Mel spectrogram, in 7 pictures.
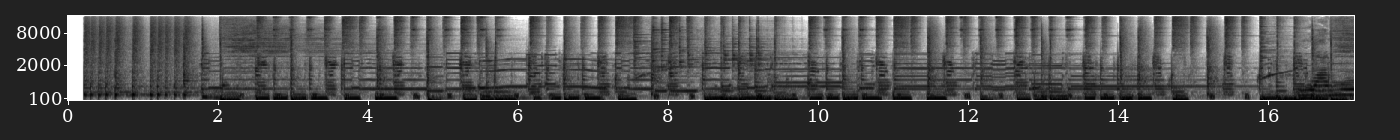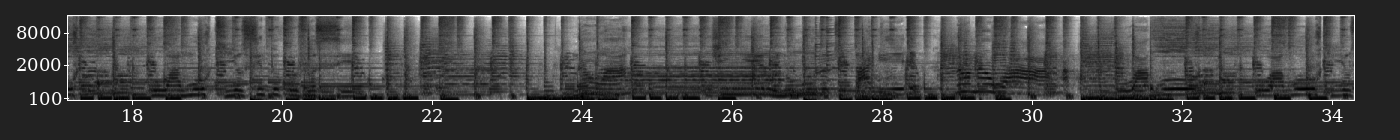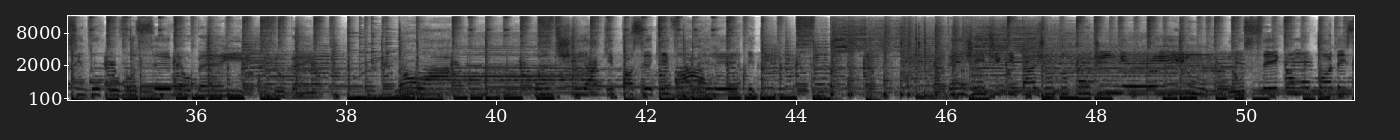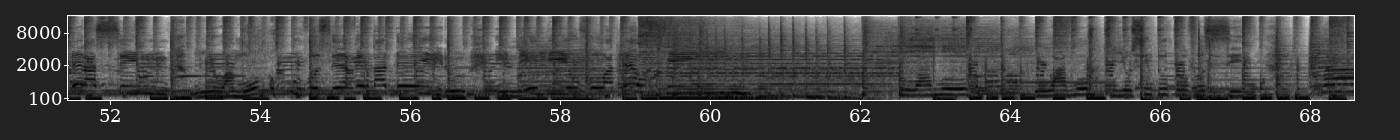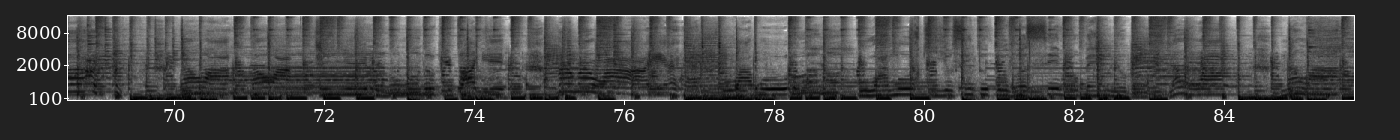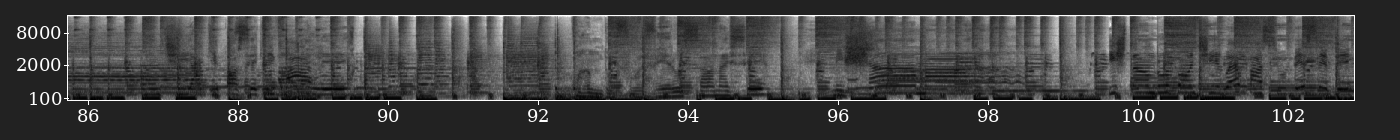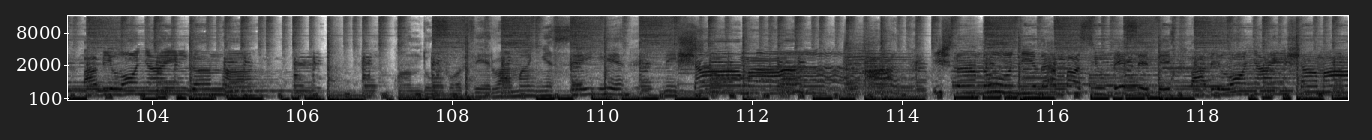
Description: Baterista e Backing Vocal
Guitarra solo e Backing Vocal
Baixos
Guitarra base
Tambores e percussão
Tecladista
